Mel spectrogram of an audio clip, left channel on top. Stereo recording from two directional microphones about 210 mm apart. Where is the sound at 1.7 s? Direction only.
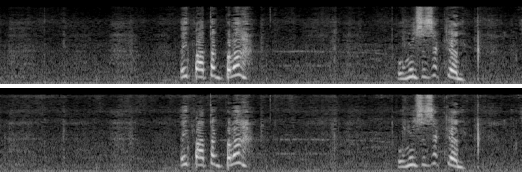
25° left (ahead or behind).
